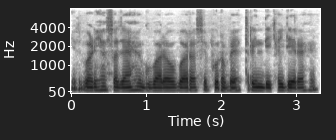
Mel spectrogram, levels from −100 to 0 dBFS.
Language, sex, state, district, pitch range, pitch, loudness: Hindi, male, Chhattisgarh, Sarguja, 105-115 Hz, 105 Hz, -15 LUFS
